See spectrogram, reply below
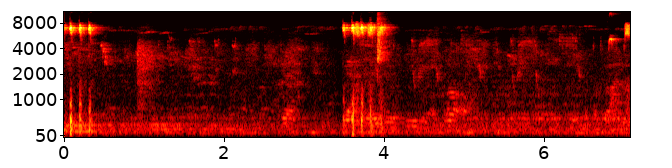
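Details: Blue-crowned hanging parrot in lively voice, seeking a rival: two brief bursts of very high, thin, sharp notes about three seconds apart, with quiet low background hum between them.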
